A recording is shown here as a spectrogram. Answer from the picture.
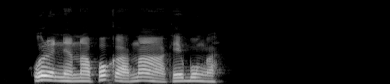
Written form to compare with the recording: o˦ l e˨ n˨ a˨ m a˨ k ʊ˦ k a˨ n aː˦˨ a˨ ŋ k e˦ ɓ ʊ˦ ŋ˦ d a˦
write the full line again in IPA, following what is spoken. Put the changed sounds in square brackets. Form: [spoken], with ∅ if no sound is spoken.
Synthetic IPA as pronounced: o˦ [ɾ] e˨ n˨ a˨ [n] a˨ [p] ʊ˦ k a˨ n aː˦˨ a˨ [∅] k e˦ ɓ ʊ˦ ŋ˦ [ɡ] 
